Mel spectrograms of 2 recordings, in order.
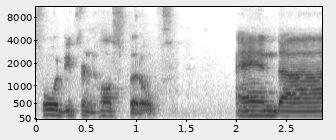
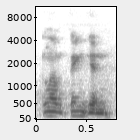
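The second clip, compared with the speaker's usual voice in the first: ordinary delivery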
